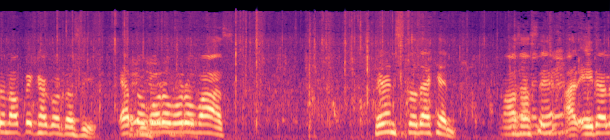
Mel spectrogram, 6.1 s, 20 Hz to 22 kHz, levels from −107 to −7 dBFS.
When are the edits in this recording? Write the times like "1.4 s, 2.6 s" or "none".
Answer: 5.0 s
